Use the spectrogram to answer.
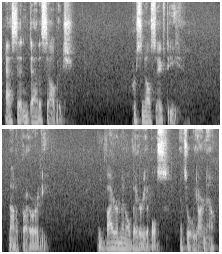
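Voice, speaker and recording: An actor playing a grim, embittered security chief in an audio drama, speaking in terse, grave and urgent lines. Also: male voice, lowish voice, creaky, full character voice, rough recording. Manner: terse, grave official log-keeping and urgent radio talk. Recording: faint hiss with rain-like noise.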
